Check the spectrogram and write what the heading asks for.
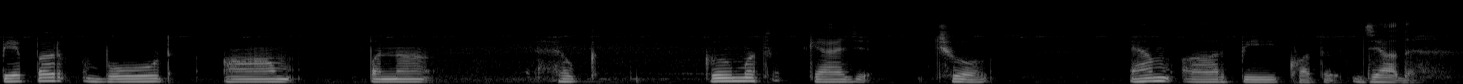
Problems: low volume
